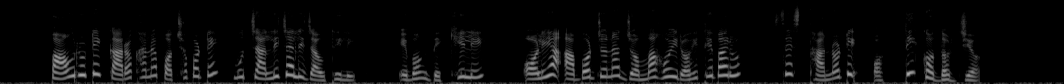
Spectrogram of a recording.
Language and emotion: Odia, disgusted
